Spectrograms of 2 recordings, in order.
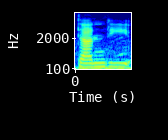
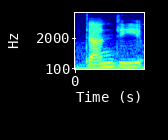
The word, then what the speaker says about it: Dundee: Um, we are in Dundee, Oregon, which, um, if you want to look it up, it's spelled D U N D E. Dundee, Oregon.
